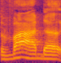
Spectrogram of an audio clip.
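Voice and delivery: southern country accent on viaduct. Saying a road name the way the other speaker asked: country accent. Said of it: "I'm real good at the country accent".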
